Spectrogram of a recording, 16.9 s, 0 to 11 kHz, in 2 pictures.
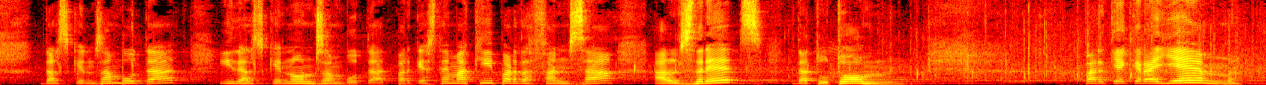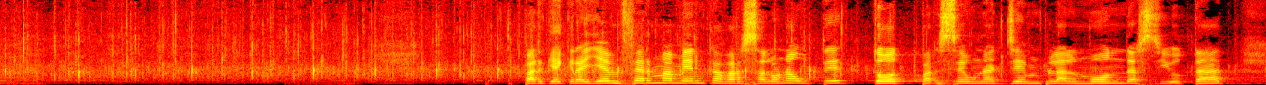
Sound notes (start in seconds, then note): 8.6 applause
